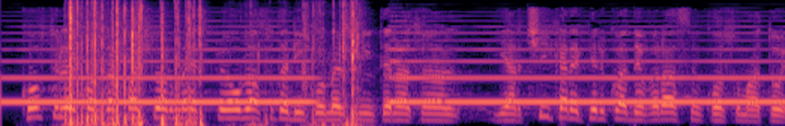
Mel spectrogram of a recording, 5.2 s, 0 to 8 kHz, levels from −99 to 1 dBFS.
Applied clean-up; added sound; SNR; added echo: none; Domestic sounds, home sounds + Brass instrument; -4 dB; none.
